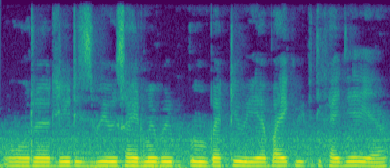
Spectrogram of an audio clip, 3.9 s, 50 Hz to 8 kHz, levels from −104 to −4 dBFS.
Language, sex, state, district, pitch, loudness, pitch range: Hindi, female, Haryana, Jhajjar, 185 Hz, -14 LUFS, 180-190 Hz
